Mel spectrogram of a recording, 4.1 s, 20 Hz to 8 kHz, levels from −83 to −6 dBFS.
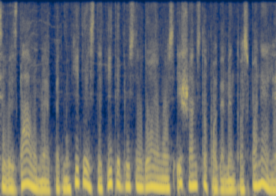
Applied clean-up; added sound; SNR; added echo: neural separator model SepFormer DNS4.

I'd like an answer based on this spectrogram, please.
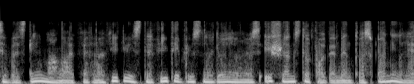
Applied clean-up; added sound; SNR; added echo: neural diffusion model UNIVERSE++.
